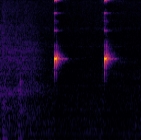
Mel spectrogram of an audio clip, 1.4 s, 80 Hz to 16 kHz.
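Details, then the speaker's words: HP 34401A 6.5-digit multimeter powered up after repairing a burnt PCB by linking around it with wire: two short, clean high-pitched beeps about half a second apart over a quiet hum; no power-on self-test errors. "No power on self test errors. That's encouraging."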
